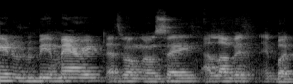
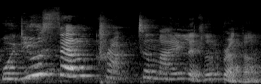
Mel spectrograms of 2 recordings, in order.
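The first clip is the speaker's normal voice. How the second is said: imitating wife; 10 semitones higher, 5 dB quieter than usual. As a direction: play the wife asking a trap question. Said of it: "she's like".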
